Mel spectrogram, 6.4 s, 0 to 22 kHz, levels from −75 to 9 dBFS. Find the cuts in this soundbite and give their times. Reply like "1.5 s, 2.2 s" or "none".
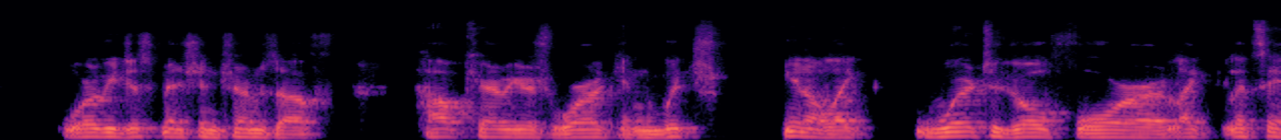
4.4 s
